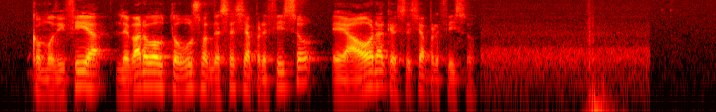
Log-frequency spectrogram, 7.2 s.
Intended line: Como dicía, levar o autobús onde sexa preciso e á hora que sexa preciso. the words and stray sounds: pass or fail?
fail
